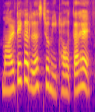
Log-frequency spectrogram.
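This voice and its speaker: A woman narrating a children's cartoon story in a lively, storybook manner. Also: mid-range voice, normal speed.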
